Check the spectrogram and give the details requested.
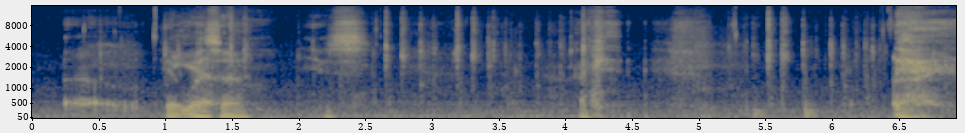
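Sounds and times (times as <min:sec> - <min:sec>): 
typing on a computer keyboard: 0:01.4 - 0:01.7, 0:02.5 - 0:04.2, 0:05.2 - 0:06.5.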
